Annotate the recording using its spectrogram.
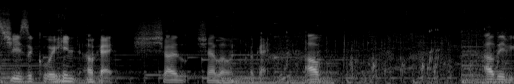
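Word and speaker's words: Xilonen: we all know uh z zolin z zonen that her it's pronounced Shalon yes wow I was not even close it's meso American so the the x is like a a sh sound interesting okay keep her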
